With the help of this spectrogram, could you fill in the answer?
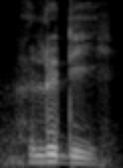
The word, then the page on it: lwdì: Apatani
